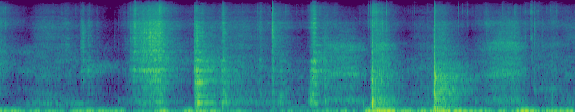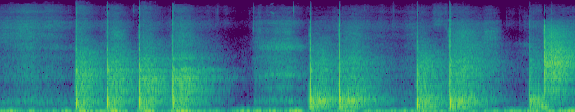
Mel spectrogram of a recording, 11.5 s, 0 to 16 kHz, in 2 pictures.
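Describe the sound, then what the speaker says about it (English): Plastic tile leveling clips being knocked in while 600x600mm floor tiles are laid, a run of sharp close taps and knocks in irregular bursts, with scraping between them and no talk. "I'll quickly bang some in."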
